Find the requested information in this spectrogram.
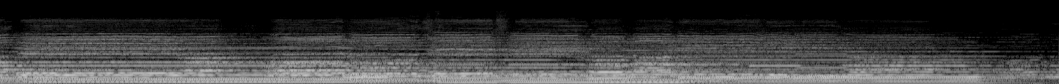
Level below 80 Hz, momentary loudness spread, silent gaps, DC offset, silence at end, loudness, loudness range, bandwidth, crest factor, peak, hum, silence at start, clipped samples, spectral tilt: -40 dBFS; 5 LU; none; under 0.1%; 0 s; -20 LUFS; 2 LU; 9.8 kHz; 14 dB; -6 dBFS; none; 0 s; under 0.1%; -7.5 dB/octave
